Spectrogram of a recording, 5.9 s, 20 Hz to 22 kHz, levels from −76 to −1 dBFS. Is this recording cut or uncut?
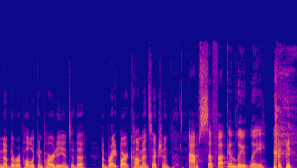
uncut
